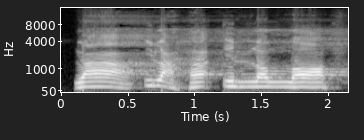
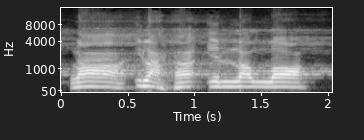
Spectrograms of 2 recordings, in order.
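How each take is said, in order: Both takes have the same delivery.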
